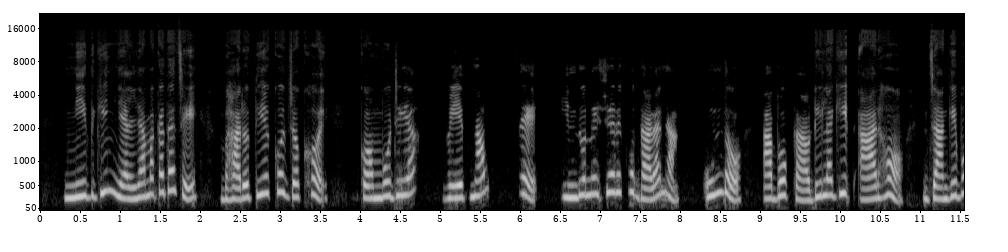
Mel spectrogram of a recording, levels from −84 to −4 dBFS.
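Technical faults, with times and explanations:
4.5 to 9.55 s, speech suppressed in double talk: The speech level dips and recovers repeatedly across this stretch. The deepest drop is about 15 dB, and the dips add up to roughly three seconds. The likely cause is an echo canceller hearing both sides at once. It could not tell the talker apart from the loudspeaker echo, so it pulled down everything together.
5.54 to 5.58 s, 7.0 to 7.39 s and 7.78 to 7.83 s, other side's voice leaking through: Faint scraps of a second voice sit under the speech. The first is very low, about 35 dB below the talker, and only a brief blip. The longest is the one at 7 s. The last is the loudest, about 25 dB down. This likely comes from a loudspeaker playing the far side into the microphone, with the echo canceller leaving residue behind.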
